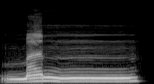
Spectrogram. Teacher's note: Kita datangkan dulu kita peringkat awal dengung tu, baru kita muncung.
